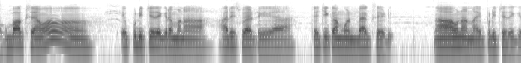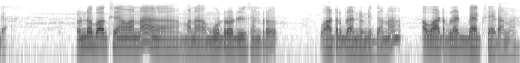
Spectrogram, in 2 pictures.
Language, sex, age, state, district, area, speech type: Telugu, male, 18-30, Andhra Pradesh, Bapatla, rural, spontaneous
